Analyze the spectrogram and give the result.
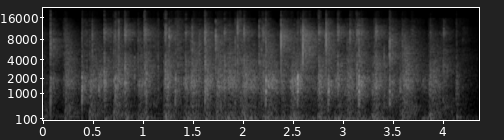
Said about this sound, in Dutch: Jongens, je moet er nu even klappen, denk ik.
